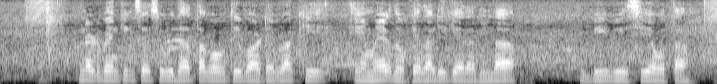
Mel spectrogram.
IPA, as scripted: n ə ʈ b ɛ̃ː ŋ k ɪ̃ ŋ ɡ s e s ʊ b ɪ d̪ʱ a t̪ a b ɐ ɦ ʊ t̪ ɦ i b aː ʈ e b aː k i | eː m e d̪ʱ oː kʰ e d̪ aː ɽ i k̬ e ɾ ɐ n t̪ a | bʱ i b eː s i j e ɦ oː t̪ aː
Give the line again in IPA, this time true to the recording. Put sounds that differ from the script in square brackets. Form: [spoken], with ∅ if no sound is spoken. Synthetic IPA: n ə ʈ b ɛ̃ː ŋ k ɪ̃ ŋ ɡ s e s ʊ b ɪ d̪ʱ a t̪ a b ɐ ɦ ʊ t̪ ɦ i b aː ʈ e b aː k i | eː m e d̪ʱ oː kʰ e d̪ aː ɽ i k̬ e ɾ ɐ n [d̪] a | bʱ i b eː s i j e ɦ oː t̪ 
